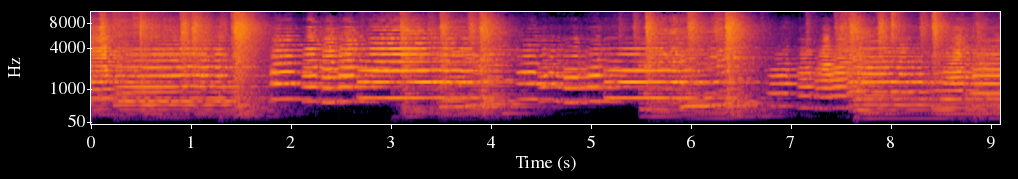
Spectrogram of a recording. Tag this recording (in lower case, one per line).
trumpet
inside a large room or hall
brass instrument
orchestra
music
